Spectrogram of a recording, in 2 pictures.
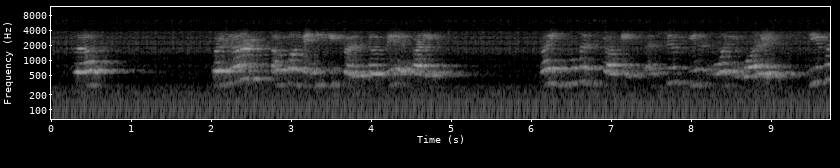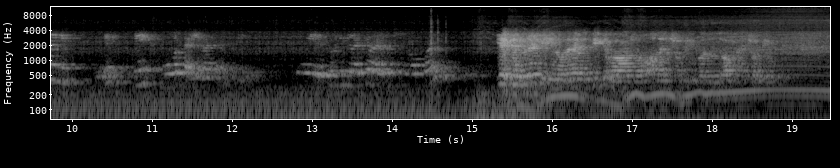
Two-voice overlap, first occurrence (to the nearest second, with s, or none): none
